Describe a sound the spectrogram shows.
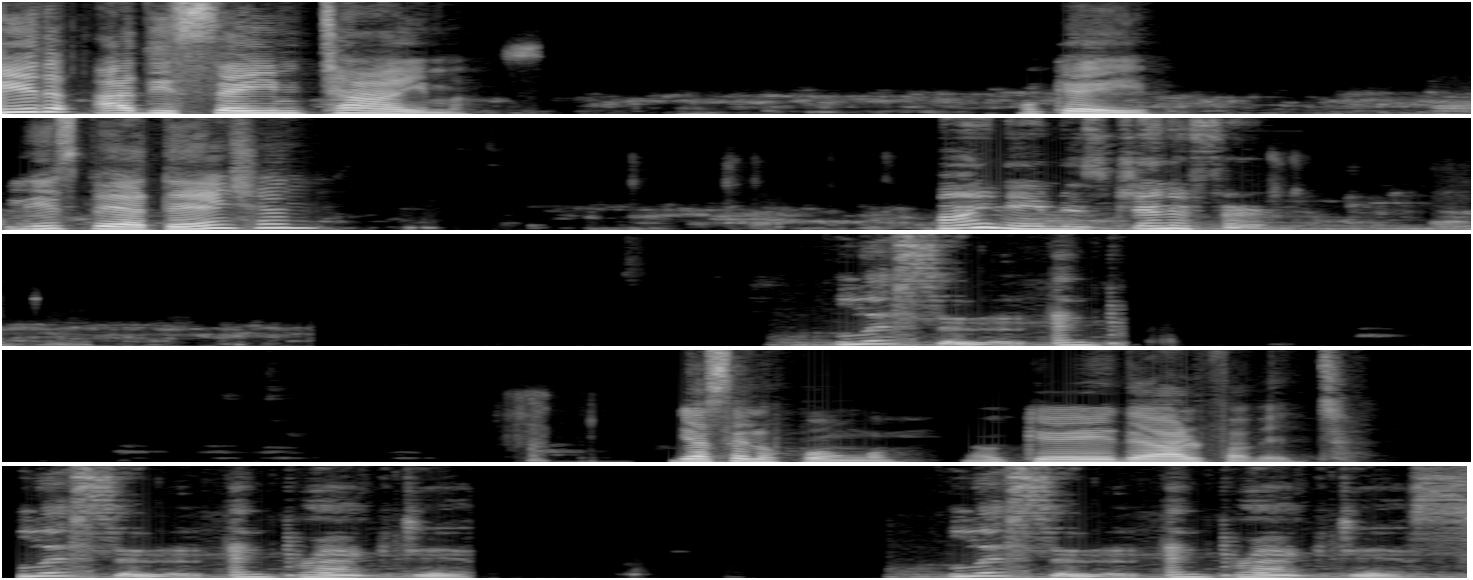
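A woman speaks clearly over an online call, pausing between phrases.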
